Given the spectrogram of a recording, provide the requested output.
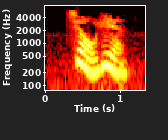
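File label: "教练", Mandarin Chinese; chinese-flashcards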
